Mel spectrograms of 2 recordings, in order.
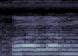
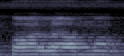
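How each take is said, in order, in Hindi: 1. पहली ध्वनि गहरी पीछे वाली 'q' है। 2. पहली ध्वनि साधारण आगे वाली 'k' है। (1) "क के नीचे बिंदु लगा के कलम" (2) "आप साधारण तौर पर लिखें कलम"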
